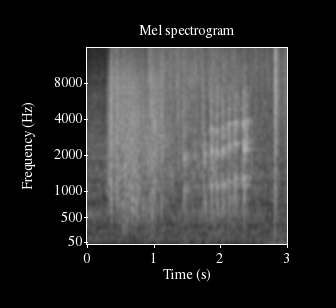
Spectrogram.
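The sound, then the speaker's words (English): Dolphins swimming in circles chatter in rapid bursts of high squeaks, whistles and clicks, moderately loud, and hit the water with their tails, with a sharp splash-like burst near the end. “The dolphins made lots of noise and hit the water with their tails.”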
